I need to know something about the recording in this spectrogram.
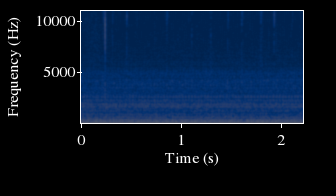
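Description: Steady low electrical hum with a faint even hiss under it, unchanging throughout: the background noise of the recording setup, with no distinct event.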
